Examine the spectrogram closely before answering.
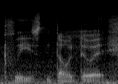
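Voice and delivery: very soft, low whisper; whispered plea. Retold or imitated. Viewer begging a character not to do it, whispered plea. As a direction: plead under your breath. Retelling a hushed, pleading reaction.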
